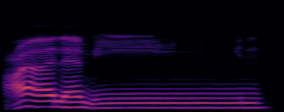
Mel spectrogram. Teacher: কিন্তু মিন বলে যদি থামি তখন মদ্দে আরজি হচ্ছে, এজন্য তিন আলিফ টান হচ্ছে।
